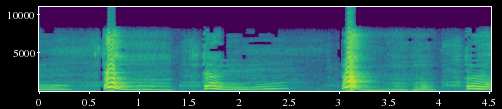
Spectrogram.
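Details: Pet dachshund refusing commands during a small indoor training session after a lazy day in a sunbeam: two sharp, loud barks, each sliding into a drawn-out, falling, whiny grumble, with quieter moaning yips between them.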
